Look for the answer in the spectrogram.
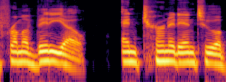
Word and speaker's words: Vidyo: The next one is called Video, but Video is spelled V-I-D-Y-O, Video.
